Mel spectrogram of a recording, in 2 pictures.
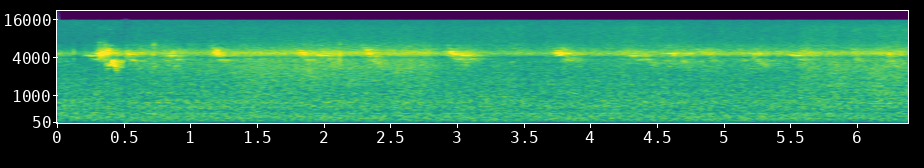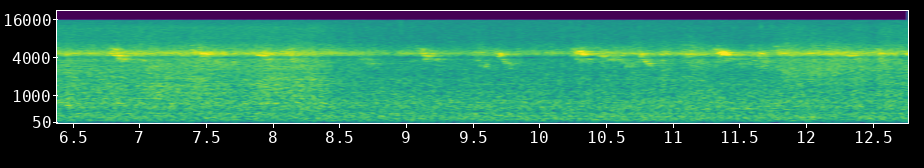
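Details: House finch at a thistle sock feeder giving short, high chirps at irregular intervals, a few close together, over a steady high-pitched insect drone.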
